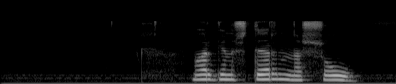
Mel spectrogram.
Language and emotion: Russian, neutral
